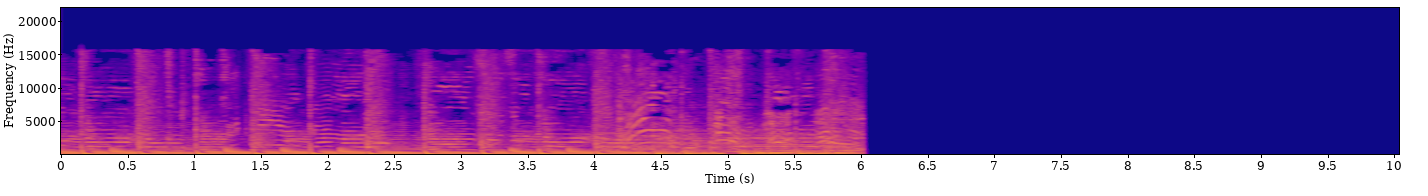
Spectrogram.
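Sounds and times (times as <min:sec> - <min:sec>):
music: 0:00.0 - 0:06.1.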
